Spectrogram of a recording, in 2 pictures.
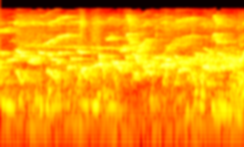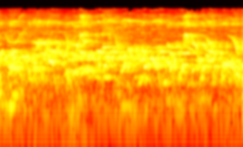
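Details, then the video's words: White-rumped shama in post-moult fierce song: busy overlapping high whistles and twittering runs, with fainter low rounded sounds running underneath. "Murai Batu VOKALIS Pasca Mabung Semakin "WOW""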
